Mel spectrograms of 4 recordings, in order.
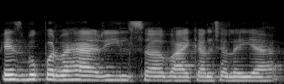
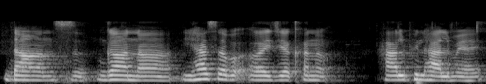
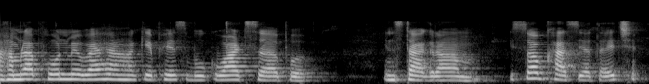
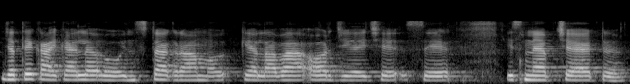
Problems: none marked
